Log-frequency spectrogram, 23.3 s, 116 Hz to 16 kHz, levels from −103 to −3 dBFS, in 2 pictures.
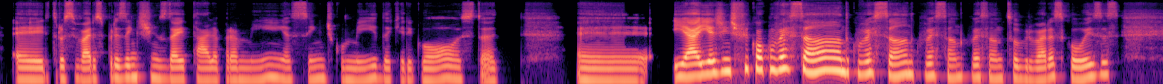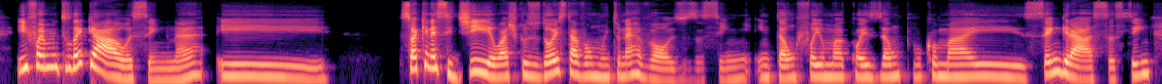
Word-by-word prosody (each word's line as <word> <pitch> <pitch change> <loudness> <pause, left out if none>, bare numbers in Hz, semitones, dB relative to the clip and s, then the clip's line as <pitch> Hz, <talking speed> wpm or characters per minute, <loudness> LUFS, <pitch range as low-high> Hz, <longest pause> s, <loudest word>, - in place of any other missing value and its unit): Eh, 155 0 -2
ele 155 - -10
trouxe 165 0 -7
vários 150 0 -2
presentinhos 175 0 -6
da 155 -1 0
Itália 150 -1 -6
pra 150 0 -8
mim, 155 +3 -9
assim, 155 +2 -10
de 160 - -13
comida 150 +1 -9
que 150 0 -15
ele 145 - -10
gosta. 150 - -7 0.8
Eh, 145 -1 -5 0.3
e 185 +1 +2
aí 195 +3 +7
a - - +6
gente 255 +2 +1
ficou 290 -2 +3
conversando, 270 -2 +5
conversando, 215 -3 -2
conversando, 195 -4 -7
conversando 175 -2 -7
sobre 160 -3 -7
várias 170 +5 -3
coisas. 180 +6 -3 0.6
E 295 - +7
foi 330 0 +7
muito 315 -1 +1
legal 310 - +8
assim, 145 -3 -5
né? 170 +8 -3 0.2
Eh, 180 -5 -4 0.7
só 280 0 +6
que 360 - +1
nesse 295 -6 +4
dia, 210 +4 +3
eu 180 - +1
acho 185 0 +1
que - - -5
os 190 -2 -3
2 215 +6 +4
estavam 210 -5 +1
muito 180 0 -4
nervosos, 150 -8 -3
assim. 150 +3 -12
Então 175 0 -2
foi 185 +1 -2
uma 185 0 -2
coisa 180 0 -2
um 190 +2 -4
pouco 190 +1 -8
mais 185 -2 -2
sem 225 +4 +2
graça, 155 -7 +3
assim. 195 +8 -3
180 Hz, 150 wpm, -20 LUFS, 155-195 Hz, 0.8 s, legal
